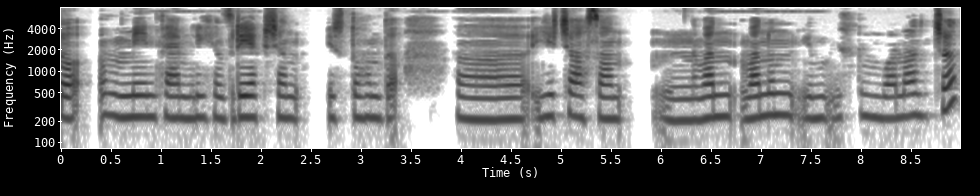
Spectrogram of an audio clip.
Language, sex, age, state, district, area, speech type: Kashmiri, female, 30-45, Jammu and Kashmir, Baramulla, urban, spontaneous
